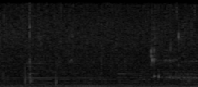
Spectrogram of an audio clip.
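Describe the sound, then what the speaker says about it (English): Steady rain in the game Elex, a soft, even hiss with scattered drip and patter points, continuous at low level with no talk over it. "Maybe not out in the torrential downpour."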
